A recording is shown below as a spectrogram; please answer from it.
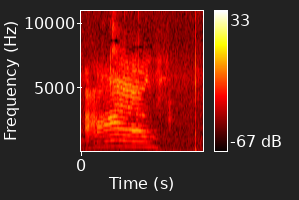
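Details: Siamese cat trying cheddar cheese for the first time gives one clear, drawn-out meow, nearly a second long, rising slightly and then falling, rich in harmonics, followed by a short tap in a quiet room.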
